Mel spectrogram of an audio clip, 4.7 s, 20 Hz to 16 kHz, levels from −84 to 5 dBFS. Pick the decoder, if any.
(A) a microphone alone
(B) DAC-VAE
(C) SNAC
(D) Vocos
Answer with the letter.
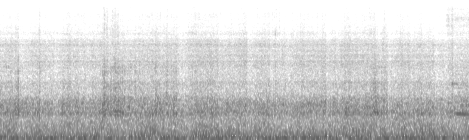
A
